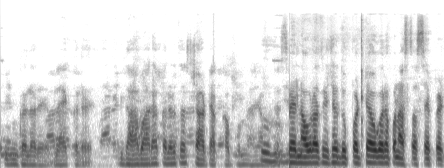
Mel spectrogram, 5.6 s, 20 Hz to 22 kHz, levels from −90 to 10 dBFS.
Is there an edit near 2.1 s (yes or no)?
no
